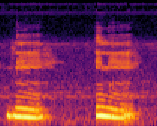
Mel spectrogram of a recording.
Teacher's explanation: So e, me, and you can see here that's a long, I have made a video about the long or let's say when you pronounce the kasra and has a ye after it, it becomes a long sound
